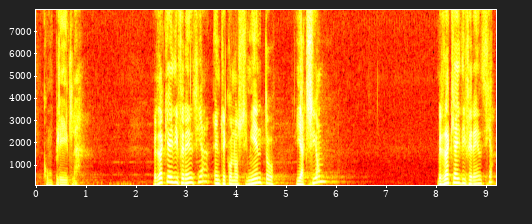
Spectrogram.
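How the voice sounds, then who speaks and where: A man's voice: fairly high pitch, a little mellow. Pastor guy preaching, chatty, keeps asking the crowd questions, echoey hall. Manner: conversational preaching with rhetorical questions to the congregation. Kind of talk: sermon. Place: church meeting hall. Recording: long hall reverb.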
